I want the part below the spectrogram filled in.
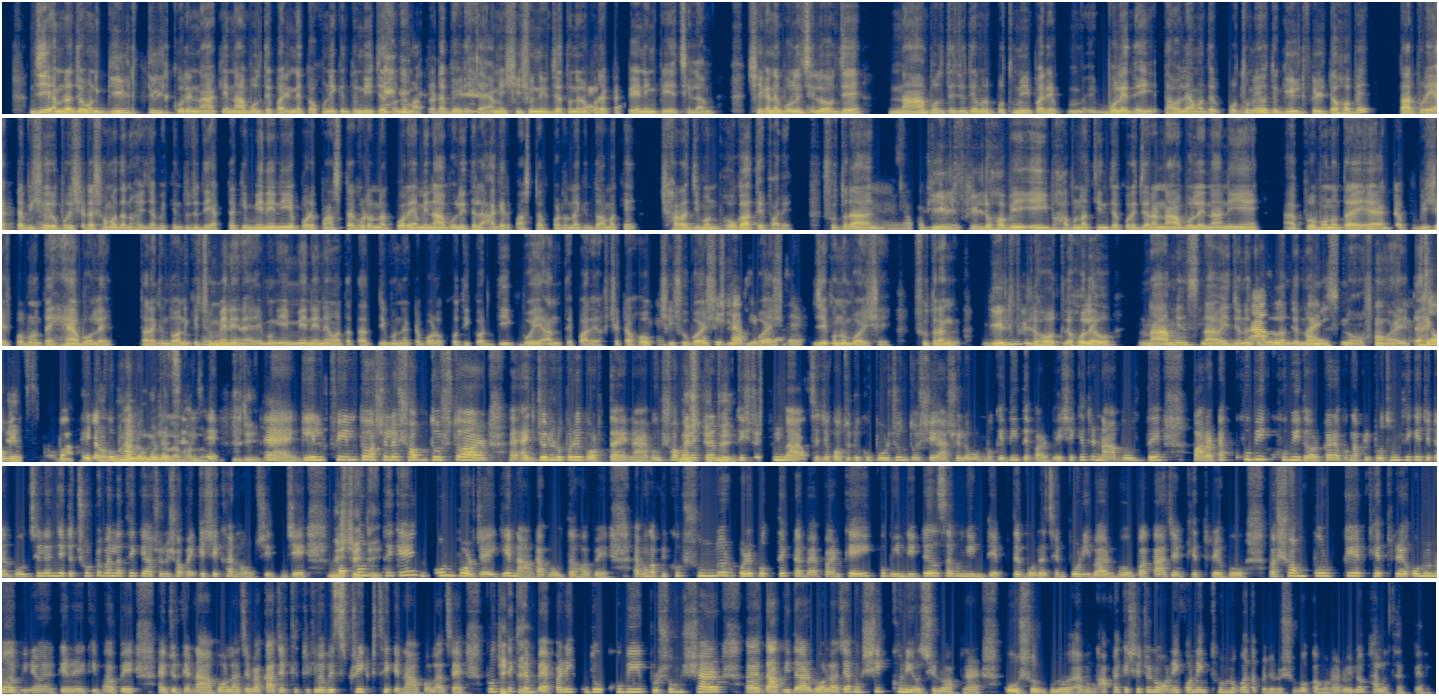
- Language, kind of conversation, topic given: Bengali, podcast, আপনি কীভাবে ‘না’ বলতে শিখলেন—সে গল্পটা শেয়ার করবেন?
- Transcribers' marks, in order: chuckle; other background noise; in English: "নো মিনস নো"; in English: "নো মিনস নো"; laughing while speaking: "এটাকে"; in English: "ইন ডিটেইলস"; in English: "ইন ডেপথ"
